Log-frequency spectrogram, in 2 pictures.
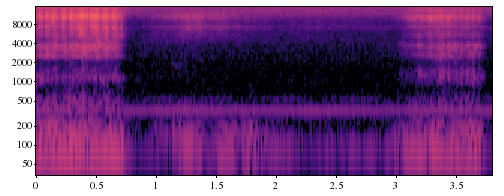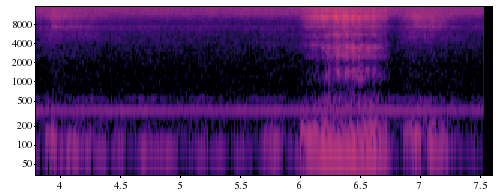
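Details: Snoring: loud, low, rattling snores about every three seconds, roughly 20 per minute, over a steady background hum.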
